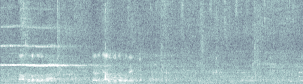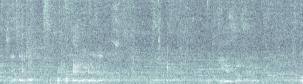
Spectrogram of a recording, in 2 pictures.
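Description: Footsteps tap on the paving stones.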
